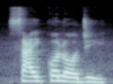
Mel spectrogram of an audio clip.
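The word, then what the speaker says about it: psychology: P silent है। यहां पर है जैसे कि साइकोलॉजी क्या है? साइकोलॉजी में।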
